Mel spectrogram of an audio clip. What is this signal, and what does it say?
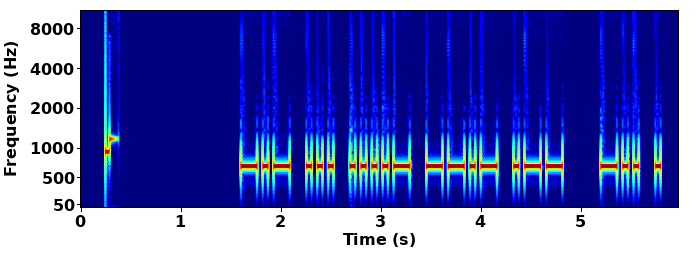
Morse code, heard as a keyed tone, about 22 wpm, 700 Hz. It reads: KS4QW DE
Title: USA Callsign DE Callsign - 5 Characters - 22wpm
